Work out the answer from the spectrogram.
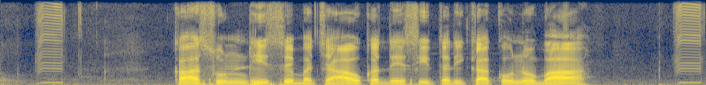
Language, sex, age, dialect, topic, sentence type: Bhojpuri, male, 36-40, Western, agriculture, question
